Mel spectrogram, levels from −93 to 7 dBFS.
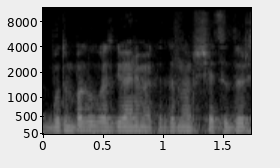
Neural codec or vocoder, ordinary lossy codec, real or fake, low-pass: none; AAC, 32 kbps; real; 10.8 kHz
